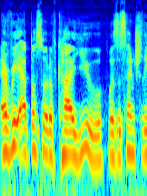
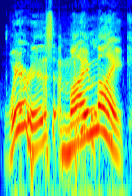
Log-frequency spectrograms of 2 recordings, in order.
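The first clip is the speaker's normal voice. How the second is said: put-on cartoon girl voice, higher and louder; 6 semitones higher, 6 dB louder than usual. Mocking a disliked kids' show by imitating its host: Dora the Explorer voice. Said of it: "I cannot stand Dora the Explorer. Like".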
